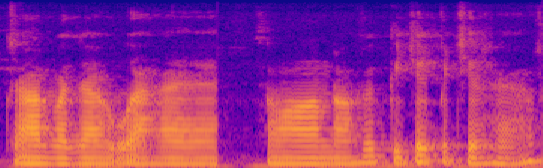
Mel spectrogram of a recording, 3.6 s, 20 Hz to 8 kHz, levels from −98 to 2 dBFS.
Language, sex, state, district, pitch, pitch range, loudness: Hindi, male, Uttar Pradesh, Varanasi, 105 Hz, 100-105 Hz, -22 LUFS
